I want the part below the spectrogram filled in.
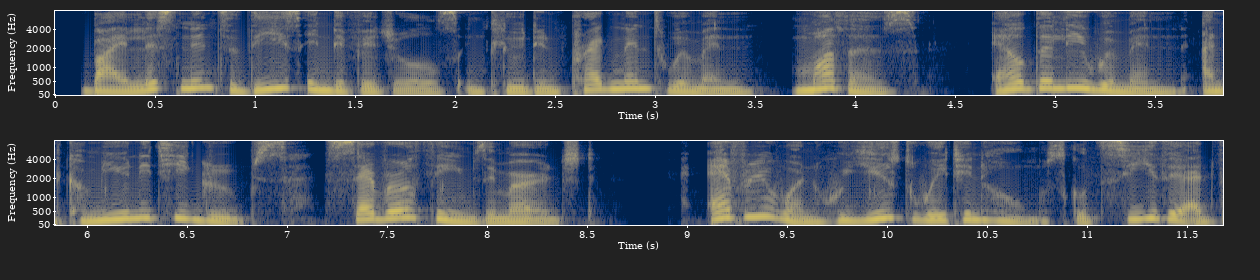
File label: Narration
